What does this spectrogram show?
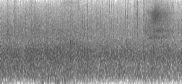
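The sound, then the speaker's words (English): A crowd gives another round of applause for two guests, steadily, a dense wash of many hands clapping at an even level, with a brief swell near the end and no voices. “Why don't we give Ange and Joe another round of applause?”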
